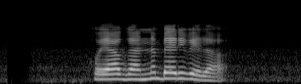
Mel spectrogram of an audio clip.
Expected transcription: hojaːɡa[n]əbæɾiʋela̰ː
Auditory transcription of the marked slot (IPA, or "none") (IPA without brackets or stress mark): nː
